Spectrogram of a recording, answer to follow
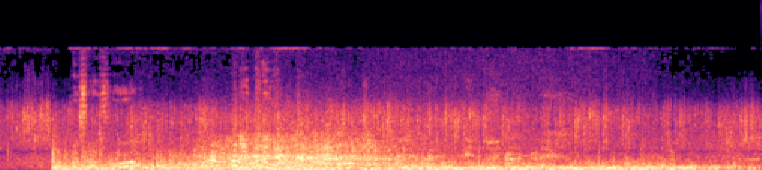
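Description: A sudden, loud rush of water spraying down like heavy rain starts about half a second in and keeps going steadily, with voices mixed in under it.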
